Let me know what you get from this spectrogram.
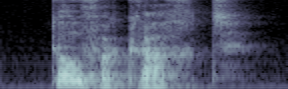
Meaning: magic power
- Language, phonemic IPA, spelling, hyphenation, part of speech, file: Dutch, /ˈtoː.vərˌkrɑxt/, toverkracht, to‧ver‧kracht, noun, Nl-toverkracht.ogg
